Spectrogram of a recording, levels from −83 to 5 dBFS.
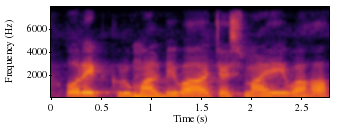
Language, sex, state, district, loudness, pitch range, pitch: Hindi, female, Maharashtra, Aurangabad, -16 LUFS, 240-260 Hz, 255 Hz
